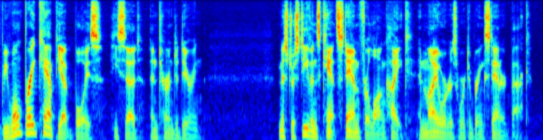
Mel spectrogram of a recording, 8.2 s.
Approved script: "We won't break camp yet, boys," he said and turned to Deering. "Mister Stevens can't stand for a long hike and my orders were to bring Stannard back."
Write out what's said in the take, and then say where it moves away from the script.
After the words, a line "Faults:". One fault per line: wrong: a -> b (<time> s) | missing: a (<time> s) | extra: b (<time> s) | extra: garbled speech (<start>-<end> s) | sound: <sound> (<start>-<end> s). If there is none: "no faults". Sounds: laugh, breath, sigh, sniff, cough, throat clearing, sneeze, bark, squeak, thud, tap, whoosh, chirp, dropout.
"We won't break camp yet, boys," he said and turned to Deering. "Mister Stevens can't stand for a long hike and my orders were to bring Stannard back."
Faults:
no faults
